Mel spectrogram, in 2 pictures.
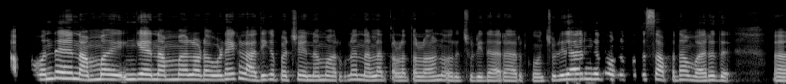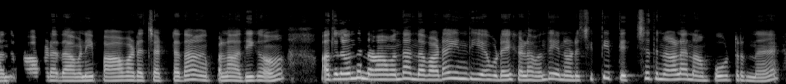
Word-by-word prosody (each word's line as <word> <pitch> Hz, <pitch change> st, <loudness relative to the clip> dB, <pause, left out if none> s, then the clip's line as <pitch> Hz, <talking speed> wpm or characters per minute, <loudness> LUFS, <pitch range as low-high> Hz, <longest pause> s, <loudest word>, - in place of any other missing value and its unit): அப்ப -, -, -10 dB
வந்து 270 Hz, +5 st, +4 dB, 0.2 s
நம்ம 220 Hz, +3 st, +4 dB, 0.2 s
இங்க 235 Hz, +1 st, +3 dB, 0.2 s
நம்மளோட 225 Hz, 0 st, +2 dB
உடைகள் 245 Hz, +3 st, +1 dB
அதிகபட்சம் 210 Hz, +1 st, -1 dB
என்னமா 200 Hz, +1 st, -1 dB
இருக்கும்னா, 190 Hz, +4 st, -3 dB
நல்லா 195 Hz, +1 st, +1 dB
தொள 180 Hz, -, -2 dB
தொளனு 185 Hz, +2 st, -1 dB
ஒரு 175 Hz, -, -3 dB
சுடிதாரா 180 Hz, 0 st, -3 dB
இருக்கும். 170 Hz, -2 st, -6 dB
சுடிதாருங்கிறது 245 Hz, +4 st, +2 dB
ஒண்ணும் 225 Hz, -1 st, -8 dB
புதுசா 230 Hz, +1 st, -3 dB
அப்ப 200 Hz, -1 st, -8 dB
தான் 210 Hz, -3 st, -1 dB
வருது. 185 Hz, 0 st, 0 dB, 0.5 s
அ -, -, 0 dB
அந்த 170 Hz, -, -4 dB
பாவாடை 185 Hz, 0 st, -2 dB
தாவணி, 175 Hz, +1 st, +1 dB
பாவாடை 185 Hz, +1 st, +1 dB
சட்ட 180 Hz, +1 st, -4 dB
தான் 225 Hz, 0 st, +1 dB
அப்பலாம் 180 Hz, 0 st, -1 dB
அதிகம். 185 Hz, +3 st, 0 dB, 0.5 s
அதுல 245 Hz, +2 st, +3 dB
வந்து 290 Hz, +2 st, +3 dB
நான் 230 Hz, 0 st, +3 dB
வந்து 250 Hz, +4 st, +1 dB
அந்த 230 Hz, -2 st, +1 dB
வட 215 Hz, +4 st, 0 dB
இந்திய 245 Hz, -4 st, -1 dB
உடைகள்ல 205 Hz, 0 st, 0 dB
வந்து 245 Hz, +6 st, -2 dB
என்னோட 200 Hz, -2 st, 0 dB
சித்தி 280 Hz, +5 st, -5 dB
தெச்சதுனால 230 Hz, +2 st, -1 dB
நான் 185 Hz, -1 st, -4 dB
போட்டுருந்தேன். 195 Hz, -2 st, -2 dB
205 Hz, 170 wpm, -21 LUFS, 185-230 Hz, 0.5 s, வந்து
